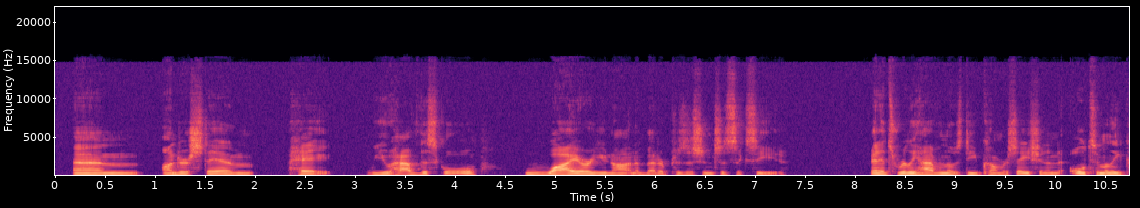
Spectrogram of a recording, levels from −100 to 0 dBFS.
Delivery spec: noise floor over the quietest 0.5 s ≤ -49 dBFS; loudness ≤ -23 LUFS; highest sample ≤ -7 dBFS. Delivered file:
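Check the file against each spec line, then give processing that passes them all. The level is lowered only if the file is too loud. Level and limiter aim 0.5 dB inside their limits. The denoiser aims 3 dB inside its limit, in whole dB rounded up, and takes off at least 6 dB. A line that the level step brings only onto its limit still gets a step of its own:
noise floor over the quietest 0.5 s -57 dBFS: OK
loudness -22.0 LUFS: fail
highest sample -2.5 dBFS: fail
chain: gain -1.5 dB; limiter -7.5 dBFS

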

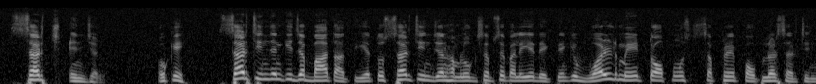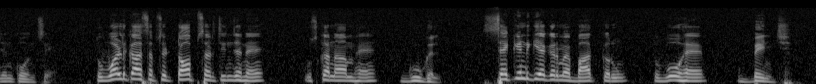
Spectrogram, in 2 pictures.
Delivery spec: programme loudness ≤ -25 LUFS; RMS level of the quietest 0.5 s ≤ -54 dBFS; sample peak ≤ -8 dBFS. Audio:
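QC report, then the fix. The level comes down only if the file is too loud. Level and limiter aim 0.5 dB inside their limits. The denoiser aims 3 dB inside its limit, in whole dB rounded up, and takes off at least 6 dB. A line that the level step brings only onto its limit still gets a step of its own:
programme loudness -29.0 LUFS: OK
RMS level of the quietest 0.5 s -52 dBFS: fail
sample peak -10.0 dBFS: OK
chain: denoiser 6 dB, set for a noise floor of -52 dBFS

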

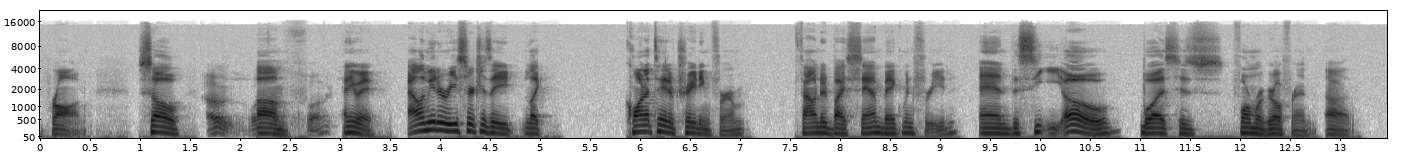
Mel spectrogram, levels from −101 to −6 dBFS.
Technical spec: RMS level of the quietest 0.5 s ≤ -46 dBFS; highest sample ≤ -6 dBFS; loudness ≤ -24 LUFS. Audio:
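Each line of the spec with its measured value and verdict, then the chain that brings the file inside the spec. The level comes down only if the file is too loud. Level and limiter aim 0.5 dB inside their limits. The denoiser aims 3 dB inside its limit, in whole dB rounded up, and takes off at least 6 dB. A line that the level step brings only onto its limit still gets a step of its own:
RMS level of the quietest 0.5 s -54 dBFS: OK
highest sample -3.0 dBFS: fail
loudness -19.0 LUFS: fail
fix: gain -5.5 dB

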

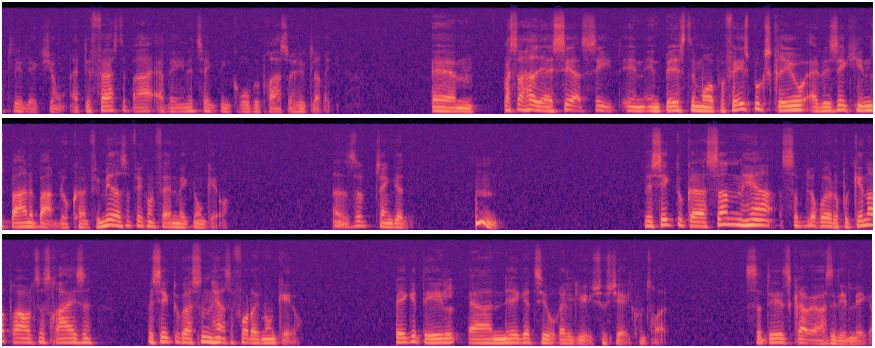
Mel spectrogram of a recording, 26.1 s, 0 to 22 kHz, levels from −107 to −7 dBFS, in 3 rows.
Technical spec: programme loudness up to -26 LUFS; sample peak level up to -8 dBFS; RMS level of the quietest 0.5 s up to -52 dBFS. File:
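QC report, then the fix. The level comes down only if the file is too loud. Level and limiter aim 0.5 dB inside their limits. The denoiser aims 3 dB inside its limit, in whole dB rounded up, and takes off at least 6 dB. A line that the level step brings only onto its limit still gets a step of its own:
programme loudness -33.5 LUFS: OK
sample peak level -16.5 dBFS: OK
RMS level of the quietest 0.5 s -57 dBFS: OK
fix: none

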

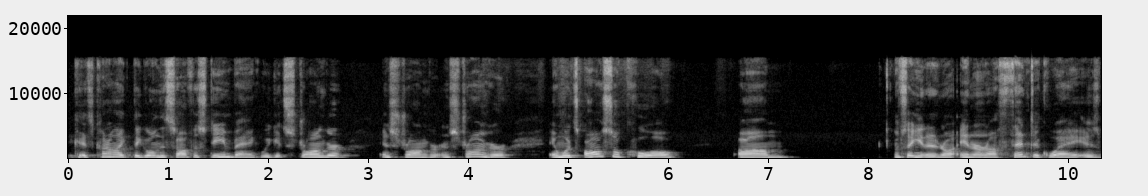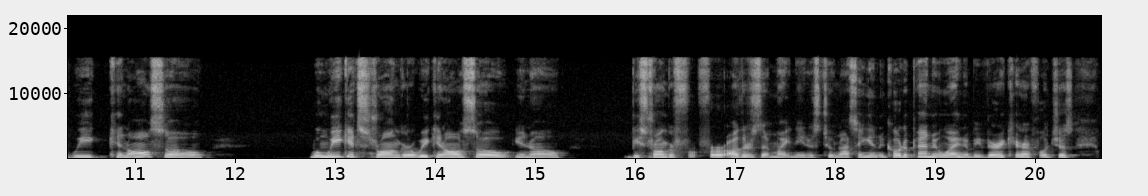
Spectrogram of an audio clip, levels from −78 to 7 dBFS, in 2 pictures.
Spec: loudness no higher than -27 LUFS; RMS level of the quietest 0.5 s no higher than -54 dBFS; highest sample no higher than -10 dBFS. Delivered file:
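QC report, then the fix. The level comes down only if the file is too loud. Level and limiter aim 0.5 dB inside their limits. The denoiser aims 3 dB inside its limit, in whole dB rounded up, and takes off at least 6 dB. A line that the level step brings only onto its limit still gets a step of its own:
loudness -18.0 LUFS: fail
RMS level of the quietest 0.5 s -62 dBFS: OK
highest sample -5.0 dBFS: fail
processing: gain -9.5 dB

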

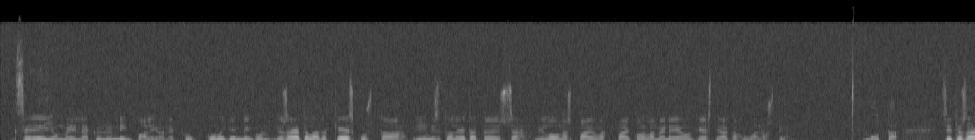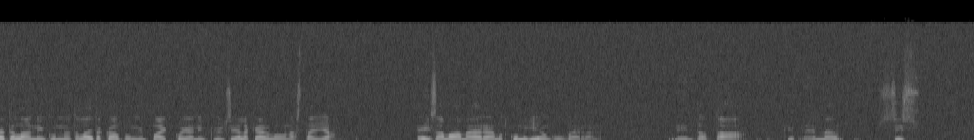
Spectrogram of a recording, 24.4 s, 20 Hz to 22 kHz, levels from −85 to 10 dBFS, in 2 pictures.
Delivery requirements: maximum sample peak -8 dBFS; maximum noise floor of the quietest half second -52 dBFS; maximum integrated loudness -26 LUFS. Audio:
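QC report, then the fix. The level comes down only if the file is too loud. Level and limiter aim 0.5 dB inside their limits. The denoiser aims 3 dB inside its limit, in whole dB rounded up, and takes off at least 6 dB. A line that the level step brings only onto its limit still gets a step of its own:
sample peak -14.0 dBFS: OK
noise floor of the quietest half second -47 dBFS: fail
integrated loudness -35.0 LUFS: OK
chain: denoiser 8 dB, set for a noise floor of -47 dBFS

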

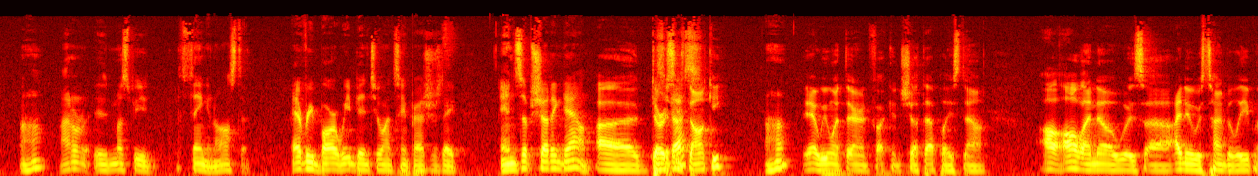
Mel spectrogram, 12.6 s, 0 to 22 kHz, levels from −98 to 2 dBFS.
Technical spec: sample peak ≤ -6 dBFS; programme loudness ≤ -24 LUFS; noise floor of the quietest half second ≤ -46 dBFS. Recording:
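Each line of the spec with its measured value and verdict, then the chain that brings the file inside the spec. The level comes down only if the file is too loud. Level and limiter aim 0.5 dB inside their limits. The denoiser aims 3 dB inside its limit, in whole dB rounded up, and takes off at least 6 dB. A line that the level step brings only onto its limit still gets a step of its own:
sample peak -3.0 dBFS: fail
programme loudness -21.0 LUFS: fail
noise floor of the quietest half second -53 dBFS: OK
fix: gain -3.5 dB

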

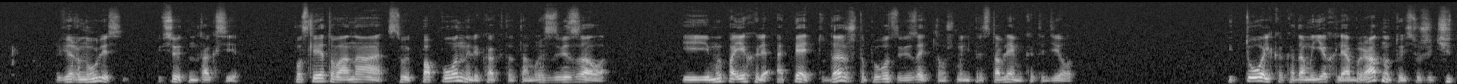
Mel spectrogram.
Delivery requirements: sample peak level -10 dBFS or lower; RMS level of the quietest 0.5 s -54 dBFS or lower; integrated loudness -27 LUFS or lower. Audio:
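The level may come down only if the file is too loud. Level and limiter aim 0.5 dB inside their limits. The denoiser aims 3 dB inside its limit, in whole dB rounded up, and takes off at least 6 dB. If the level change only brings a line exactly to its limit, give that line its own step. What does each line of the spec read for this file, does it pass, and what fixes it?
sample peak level -3.0 dBFS: fail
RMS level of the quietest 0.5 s -42 dBFS: fail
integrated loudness -19.5 LUFS: fail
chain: denoiser 7 dB, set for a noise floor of -42 dBFS; gain -8 dB

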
